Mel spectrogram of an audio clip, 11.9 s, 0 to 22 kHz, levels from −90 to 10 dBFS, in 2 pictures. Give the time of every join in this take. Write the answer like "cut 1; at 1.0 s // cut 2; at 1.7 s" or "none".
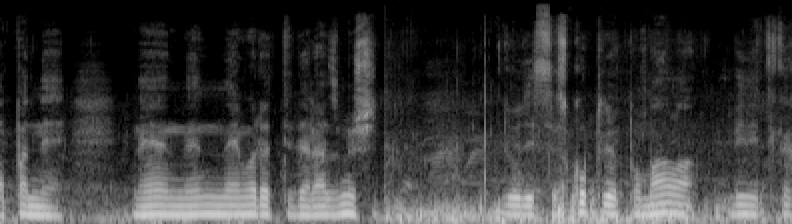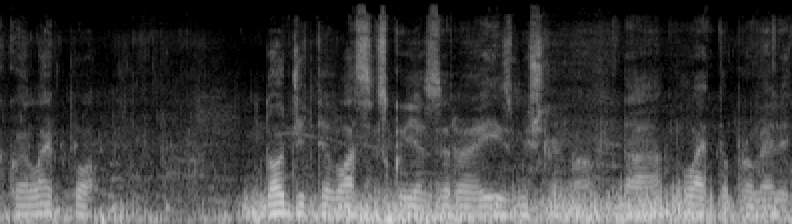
cut 1; at 2.9 s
